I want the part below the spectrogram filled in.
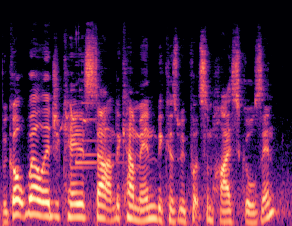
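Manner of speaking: ordinary talk, nothing marked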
